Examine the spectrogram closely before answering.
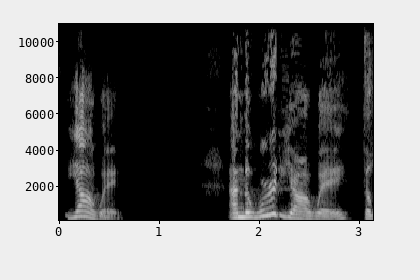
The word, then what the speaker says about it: Yahweh: name for God is rendered by the initials y h w h and which today we usually pronounce Yahweh and the word Yahweh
